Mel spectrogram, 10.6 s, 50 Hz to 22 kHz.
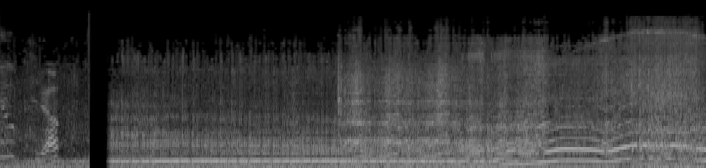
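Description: Mazda RX-7's 13B twin-rotor engine held at a steady high rev in the burnout box, with tyre-spin noise joining in about halfway through; near the end the revs rise and dip in several sweeps.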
